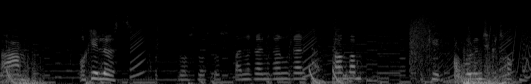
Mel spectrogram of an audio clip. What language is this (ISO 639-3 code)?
deu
